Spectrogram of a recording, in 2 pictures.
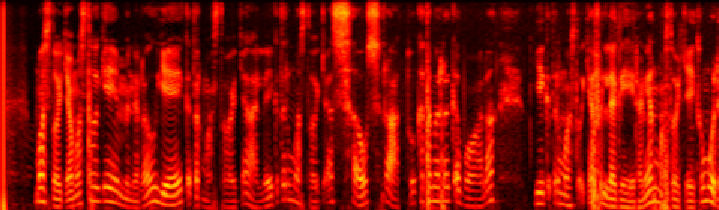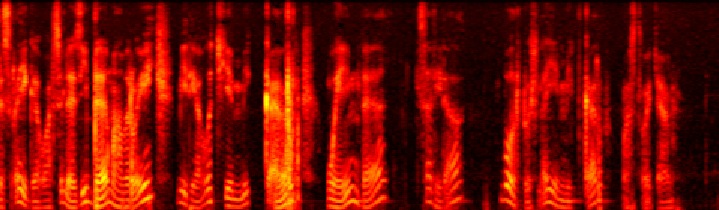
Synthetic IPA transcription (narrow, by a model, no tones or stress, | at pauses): mast̪ʰəwɔkʼamast̪ʰəwɔkʼajɛmːɨnɨləwjɛkʼɨt̪ʼɨɾmast̪ʰəwɔkʼaːlːəjɛkʼɨt̪ʼɨɾmast̪ʰəwɔkʲʼasəwsɨɾat̪ʰːo̞kʰət̪ʰəmərːəkʼəbəhala | jɛkʼɨt̪ʼɨɾmast̪ʰə̰wɔ̰kʼja̰fɨlːəɡəjhed̪anjanmast̪ʰəwɔkʼajɛt̪ʰumwɔd̪əsɨɾʔa̰jɪɡəβalsɨləzːihbəmahbəɾʔawimid̪ijawo̞t͡ʃːjɛmːikʼːə̰ɾb | wɔjɪmbə | səled̪a̰ | boɾd̪o̞t͡ʃːla̰jːɛmːikʼːəɾbma̰st̪ʰə̰wɔ̰kʼa̰nəw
